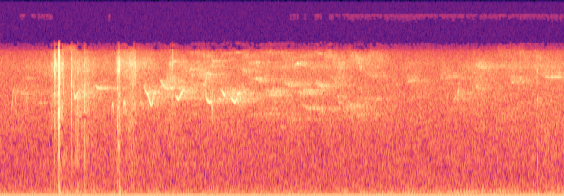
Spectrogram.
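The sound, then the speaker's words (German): Soft outdoor ambience in a meadow of crickets chirping steadily with birds twittering and singing, one brief sharper chirp near the start, all faint and continuous with no voices. “Gezirpe von Grillen, Zwitschern der Vögel, ihr Singen hörst du.”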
